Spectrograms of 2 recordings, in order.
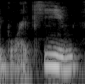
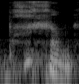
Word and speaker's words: Bauckham: We are actually studying from his commentary on the Word Biblical Commentary, Jude, 2 Peter, Richard Boykeem, and I have been saying Bauckham.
